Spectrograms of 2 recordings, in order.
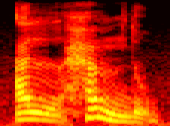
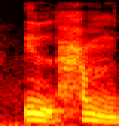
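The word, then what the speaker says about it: الحمد: dia pasti berupa zat Hah al-hamdu Jadi bukan Fulham 2 atau Ilham Hai baik berikutnya di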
